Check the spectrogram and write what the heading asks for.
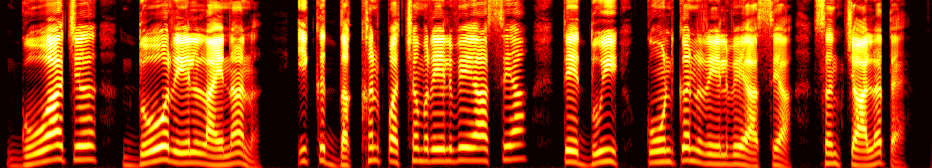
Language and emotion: Dogri, neutral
